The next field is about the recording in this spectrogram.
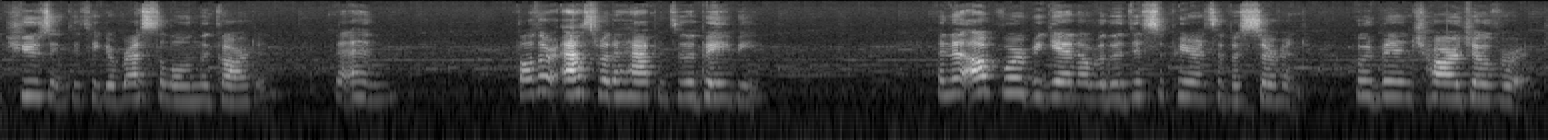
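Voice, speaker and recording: A woman's voice: high-pitched, low-quality recording. A woman voicing a proud, guilt-ridden mother confessing murder in a dramatic, emotional visual novel read-aloud. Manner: theatrical, emotional, swinging from hushed to impassioned.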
